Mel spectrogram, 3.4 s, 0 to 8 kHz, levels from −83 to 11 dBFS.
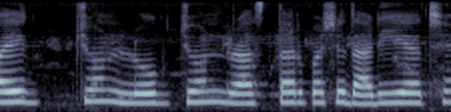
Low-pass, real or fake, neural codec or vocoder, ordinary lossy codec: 7.2 kHz; real; none; none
